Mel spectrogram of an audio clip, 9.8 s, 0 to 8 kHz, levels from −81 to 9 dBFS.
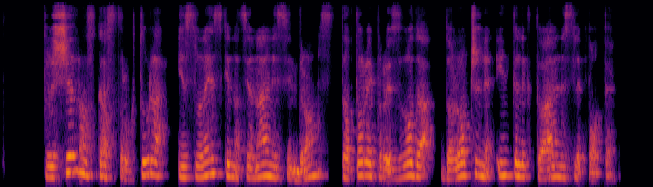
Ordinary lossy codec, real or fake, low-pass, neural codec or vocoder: none; fake; 7.2 kHz; autoencoder, 48 kHz, 32 numbers a frame, DAC-VAE, trained on Japanese speech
